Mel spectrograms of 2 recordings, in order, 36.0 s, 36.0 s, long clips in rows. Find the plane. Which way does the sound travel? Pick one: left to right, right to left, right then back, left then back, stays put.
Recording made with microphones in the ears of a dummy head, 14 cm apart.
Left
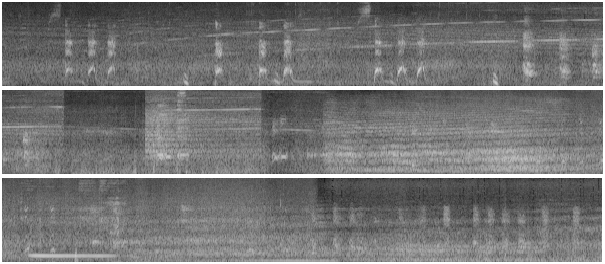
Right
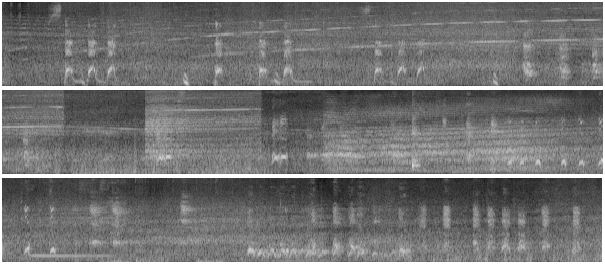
right to left.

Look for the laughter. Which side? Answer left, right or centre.
left.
